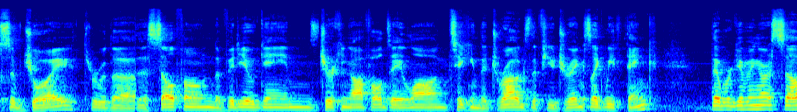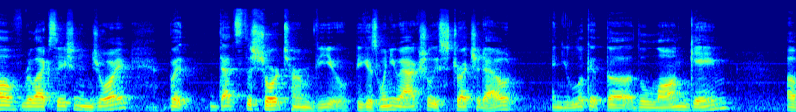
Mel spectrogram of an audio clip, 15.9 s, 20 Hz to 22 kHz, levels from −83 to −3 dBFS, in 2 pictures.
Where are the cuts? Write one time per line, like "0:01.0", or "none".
0:01.3
0:03.1
0:04.5
0:08.2
0:10.0

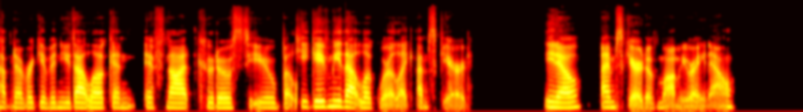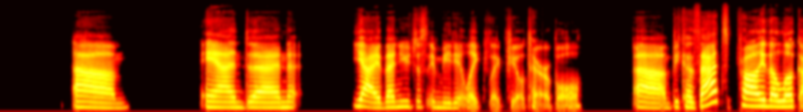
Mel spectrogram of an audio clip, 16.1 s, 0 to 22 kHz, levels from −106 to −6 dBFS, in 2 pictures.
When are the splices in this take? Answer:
0:02.9

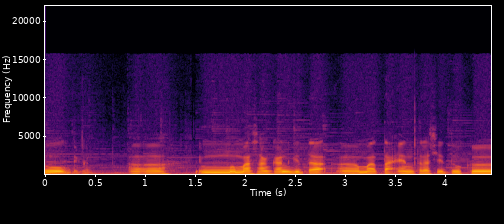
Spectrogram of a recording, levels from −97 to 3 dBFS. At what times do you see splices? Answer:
0:01.4

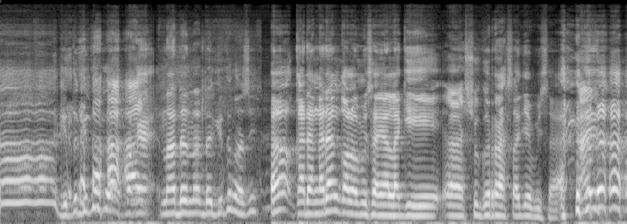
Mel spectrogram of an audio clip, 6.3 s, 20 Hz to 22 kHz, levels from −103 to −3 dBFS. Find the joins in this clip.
0:02.6

